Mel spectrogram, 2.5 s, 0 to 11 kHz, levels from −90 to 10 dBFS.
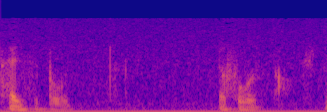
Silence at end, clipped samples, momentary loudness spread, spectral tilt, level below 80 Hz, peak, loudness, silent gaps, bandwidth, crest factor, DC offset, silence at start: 0 s; under 0.1%; 17 LU; -6 dB/octave; -46 dBFS; -12 dBFS; -37 LUFS; none; 6.4 kHz; 24 dB; 0.8%; 0 s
